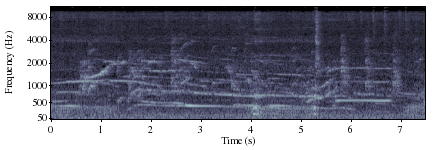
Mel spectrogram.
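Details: Pups respond to a howl challenge. Soft, sustained howls from several voices overlap and glide gently, with a faint yip near the end.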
